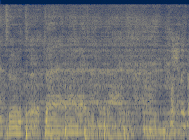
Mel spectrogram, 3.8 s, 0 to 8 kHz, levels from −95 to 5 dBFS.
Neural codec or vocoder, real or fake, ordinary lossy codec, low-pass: codec, 24 kHz, 1 kbps, SNAC; fake; MP3, 64 kbps; 7.2 kHz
